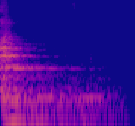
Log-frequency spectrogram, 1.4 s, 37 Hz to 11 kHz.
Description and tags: Plastic sewage tube hit 2
Plastic sewage tube hit
Plastic, sewage, tube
